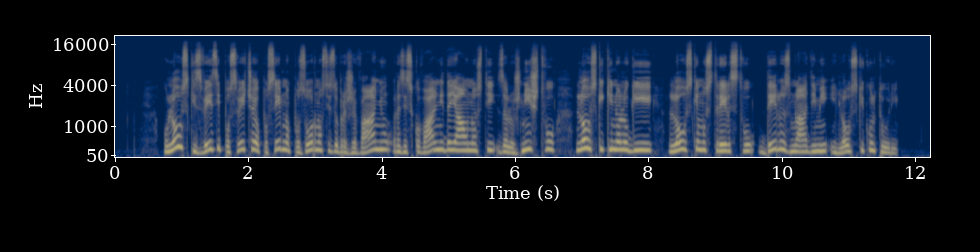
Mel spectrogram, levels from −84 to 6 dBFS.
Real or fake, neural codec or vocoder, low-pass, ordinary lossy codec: fake; vocoder, 44.1 kHz, 128 mel bands every 512 samples, BigVGAN v2; 19.8 kHz; none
